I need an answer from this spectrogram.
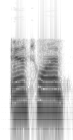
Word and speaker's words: Antoine: I want to make sure I'm pronouncing it correctly. All right. So now, Antoine, tell me a little bit about kind of where you're from, and where you grew up.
